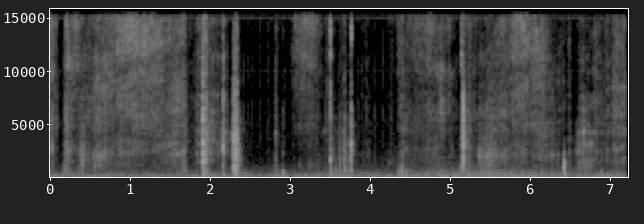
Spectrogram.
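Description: Long painted nails and fingertips turn the thin glossy paper pages of a large open July 2013 issue of Vogue magazine lying flat on dark fabric, rubbing them flat. A quiet, bright, continuous rustle and swish runs throughout, broken by sharp crisp snaps and crinkles as pages flip and catch.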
